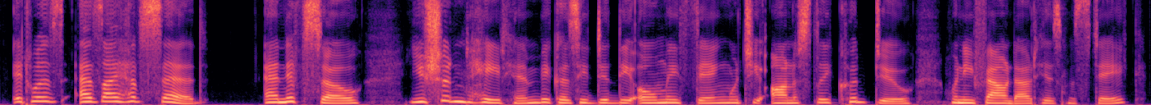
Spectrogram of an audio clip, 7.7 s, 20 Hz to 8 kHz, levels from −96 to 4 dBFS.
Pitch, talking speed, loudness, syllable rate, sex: 225 Hz, 235 wpm, -16 LUFS, 5.8 syllables/s, female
